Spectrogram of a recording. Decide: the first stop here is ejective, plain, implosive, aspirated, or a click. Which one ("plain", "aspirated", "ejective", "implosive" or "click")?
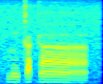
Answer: plain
